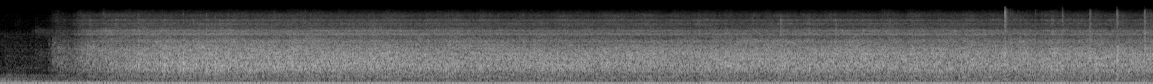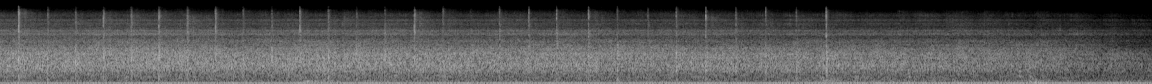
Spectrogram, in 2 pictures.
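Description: Congregation applauding steadily, the clapping starting within the first second and easing slightly near the end.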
